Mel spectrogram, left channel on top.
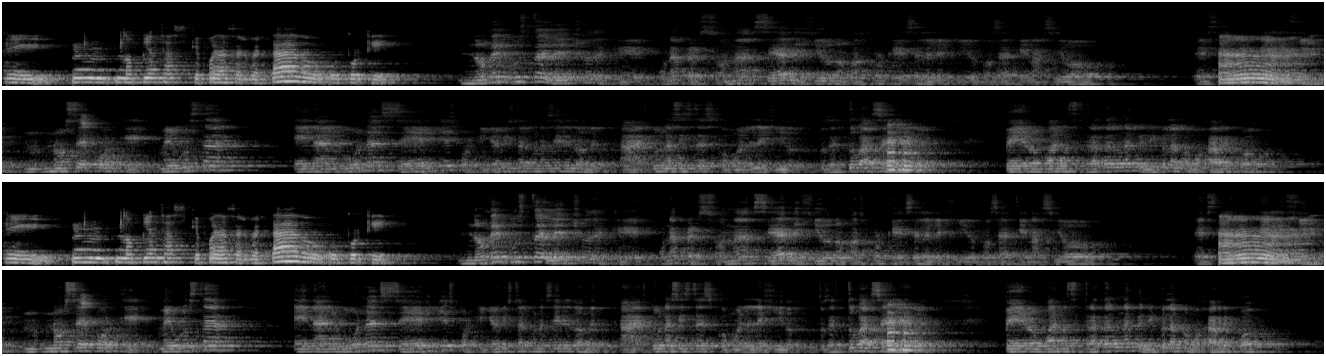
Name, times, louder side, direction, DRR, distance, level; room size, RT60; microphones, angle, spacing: voice 1, 0.0-3.9 12.2-13.2 14.0-14.1 22.1-22.4, right 1 dB, 10° right, 8 dB, 0.6 m, -24 dB
voice 2, 4.6-10.9 11.9-15.4 16.1-22.5 22.8-23.0 23.3-25.7, right 2 dB, 85° right, -3 dB, 2.9 m, -35 dB
11.0 x 7.5 x 6.0 m, 1.4 s
head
